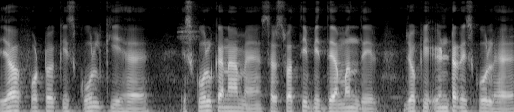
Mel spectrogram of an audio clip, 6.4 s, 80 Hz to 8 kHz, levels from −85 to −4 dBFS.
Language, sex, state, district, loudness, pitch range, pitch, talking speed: Hindi, male, Uttar Pradesh, Hamirpur, -23 LUFS, 95-110 Hz, 100 Hz, 170 wpm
